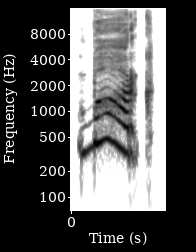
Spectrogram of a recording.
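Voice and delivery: high, frightened call; yell. A narrator's reading. Kelly fleeing the banshee, high yell for help. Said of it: "завопил Келли".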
